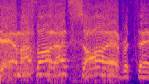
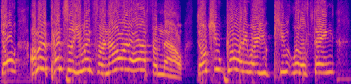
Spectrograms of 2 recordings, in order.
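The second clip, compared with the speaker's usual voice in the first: put-on fussy voice, higher; 8 semitones higher than usual. Voicing a busy organizer thanking a violin player: Georgie character voice. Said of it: "and she's like".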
